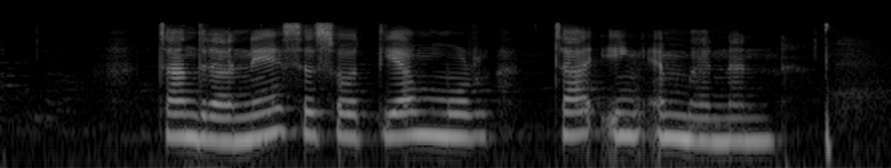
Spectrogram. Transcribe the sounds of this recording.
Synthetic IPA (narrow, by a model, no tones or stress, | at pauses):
t͡ʃand̪ɾanesəsot̪iamur | t͡ʃaʔɪŋɛ̰mba̤nan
